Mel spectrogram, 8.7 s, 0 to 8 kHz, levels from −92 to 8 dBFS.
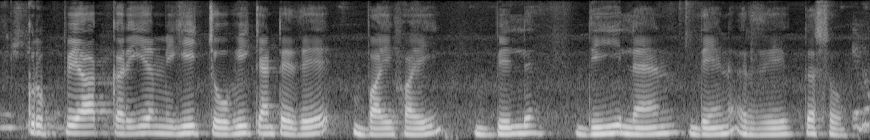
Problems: none marked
